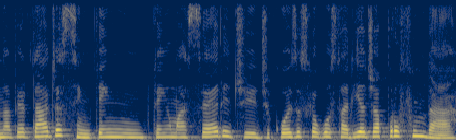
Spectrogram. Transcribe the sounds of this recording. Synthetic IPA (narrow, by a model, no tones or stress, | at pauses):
nɐveɾd̪ad͡ʒɪasĩt̪ẽj̃t̪ẽj̃ũmɐsɛɾɪd͡ʒɪd͡ʒɪkojzɐskɪewɡost̪aɾiɐd͡ʒɪapɾofũnd̪aɾ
